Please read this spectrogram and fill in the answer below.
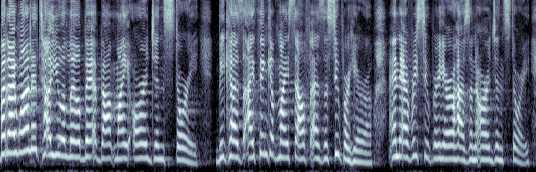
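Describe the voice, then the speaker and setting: A woman with a high pitch and a New Jersey accent talks at a moderate pace with lively intonation on a very clean recording with a silent background. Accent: New Jersey American. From New Jersey, US. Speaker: comedian. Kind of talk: stand-up. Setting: stage with audience.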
